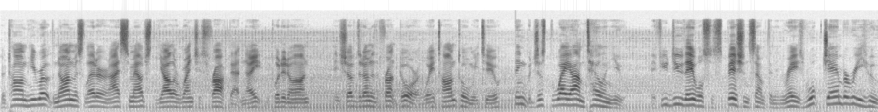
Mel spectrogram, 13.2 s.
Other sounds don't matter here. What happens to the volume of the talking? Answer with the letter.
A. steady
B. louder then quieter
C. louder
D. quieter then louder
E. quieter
A.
